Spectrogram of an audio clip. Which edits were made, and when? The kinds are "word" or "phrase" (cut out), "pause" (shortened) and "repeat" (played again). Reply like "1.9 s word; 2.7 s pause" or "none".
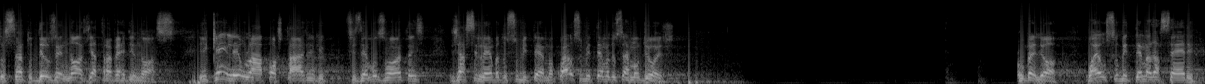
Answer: none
